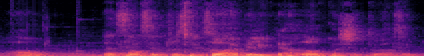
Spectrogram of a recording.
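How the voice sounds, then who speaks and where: Male moderator, bouncy and teasing, lively delivery in a roomy hall. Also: lowish voice, racing. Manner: playful, teasing, switches between English and Mandarin. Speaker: panel moderator. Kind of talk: lively event hosting, joking banter. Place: conference hall on stage. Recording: echoey hall from far off with music.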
